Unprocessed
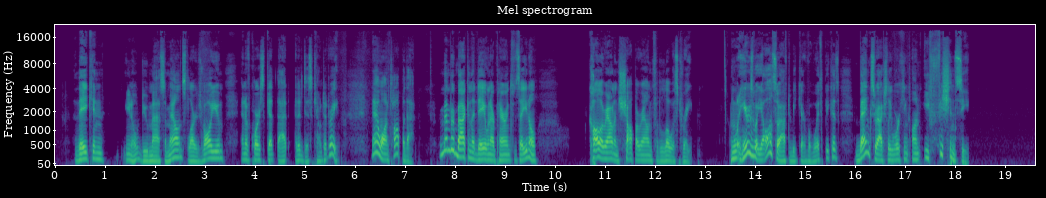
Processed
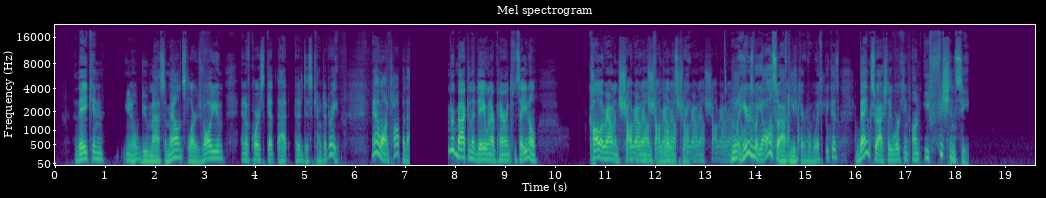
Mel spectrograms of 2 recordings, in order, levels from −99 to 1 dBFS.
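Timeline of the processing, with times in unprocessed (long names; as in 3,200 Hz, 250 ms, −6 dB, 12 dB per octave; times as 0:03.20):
0:07.09–0:07.86: silence
0:10.92–0:11.83: delay throw 570 ms, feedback 60%, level −5 dB
0:14.27–0:14.87: envelope flattener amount 50%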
